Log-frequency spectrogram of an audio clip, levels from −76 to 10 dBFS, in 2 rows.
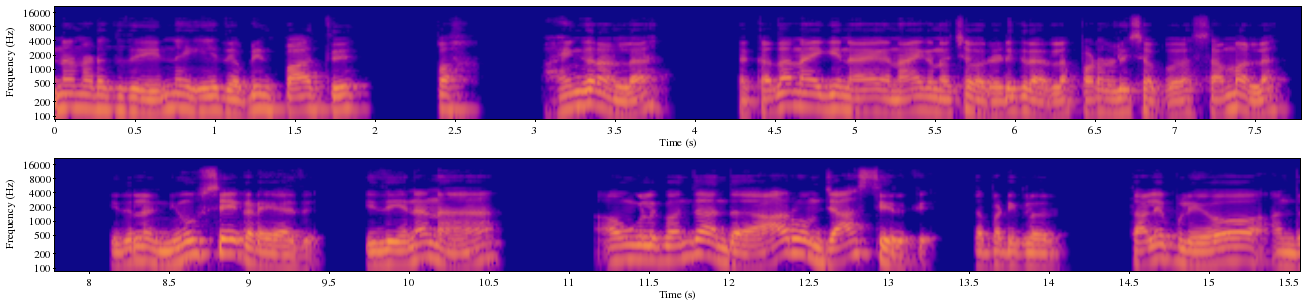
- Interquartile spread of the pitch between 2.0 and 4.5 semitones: No, average, 4.9 semitones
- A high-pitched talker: No, low, 135 Hz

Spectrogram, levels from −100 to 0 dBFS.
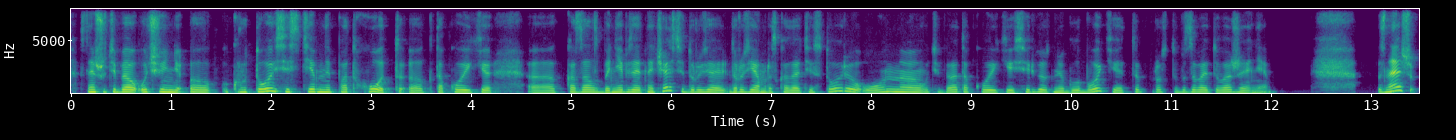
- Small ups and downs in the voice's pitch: Yes, narrow, 2.3 semitones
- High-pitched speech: Yes, high, 195 Hz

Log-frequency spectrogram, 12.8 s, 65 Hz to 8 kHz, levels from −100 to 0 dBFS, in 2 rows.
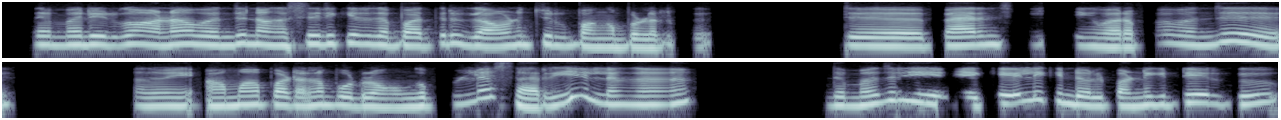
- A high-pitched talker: Yes, high, 210 Hz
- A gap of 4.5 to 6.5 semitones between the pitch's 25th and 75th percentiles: No, narrow, 2.4 semitones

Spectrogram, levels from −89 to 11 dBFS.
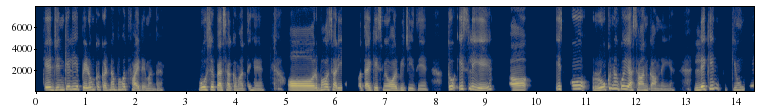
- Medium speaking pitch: No, high, 205 Hz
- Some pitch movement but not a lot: Yes, average, 5.0 semitones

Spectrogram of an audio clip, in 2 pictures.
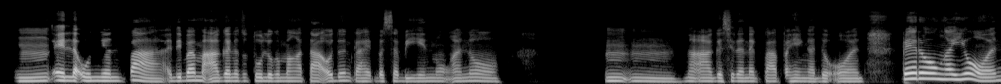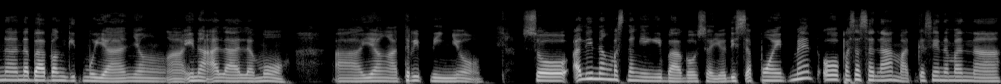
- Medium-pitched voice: Yes, medium, 160 Hz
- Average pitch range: Yes, average, 3.7 semitones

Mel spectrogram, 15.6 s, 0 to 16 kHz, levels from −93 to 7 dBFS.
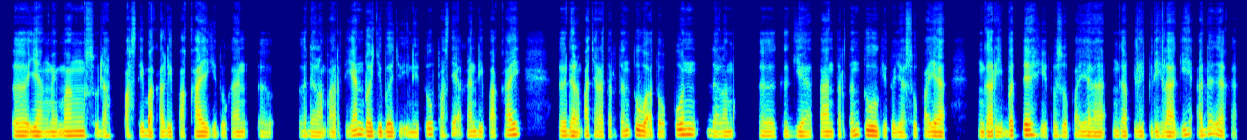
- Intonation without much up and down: Yes, narrow, 1.7 semitones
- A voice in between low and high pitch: No, low, 115 Hz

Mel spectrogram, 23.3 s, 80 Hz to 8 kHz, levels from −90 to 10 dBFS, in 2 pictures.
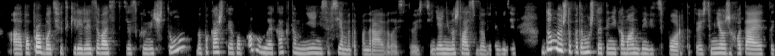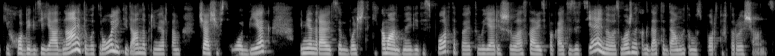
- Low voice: No, medium, 185 Hz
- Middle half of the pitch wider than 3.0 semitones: No, average, 2.7 semitones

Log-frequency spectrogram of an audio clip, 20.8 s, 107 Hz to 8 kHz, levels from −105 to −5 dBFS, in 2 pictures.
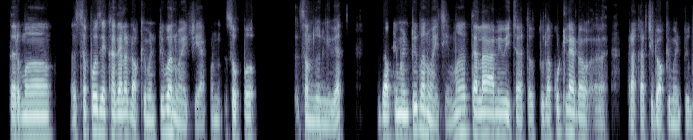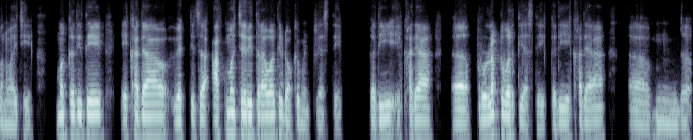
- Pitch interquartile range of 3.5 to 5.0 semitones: Yes, average, 3.8 semitones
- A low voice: Yes, low, 110 Hz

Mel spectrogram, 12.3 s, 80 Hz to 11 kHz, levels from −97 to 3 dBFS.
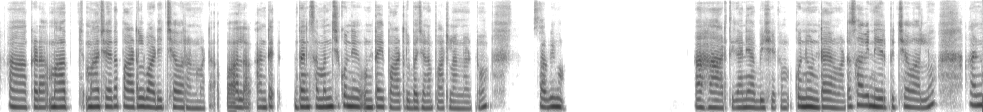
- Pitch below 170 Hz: No, high, 230 Hz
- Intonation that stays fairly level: Yes, narrow, 2.1 semitones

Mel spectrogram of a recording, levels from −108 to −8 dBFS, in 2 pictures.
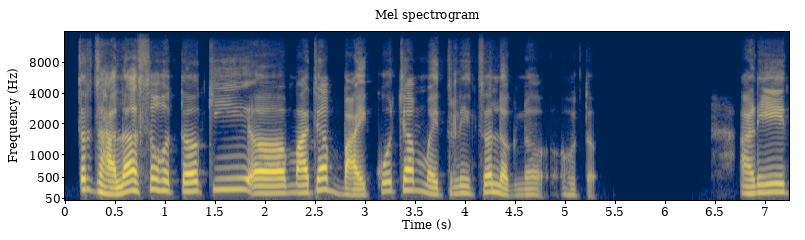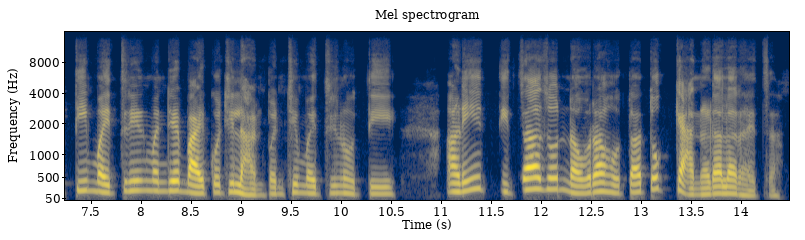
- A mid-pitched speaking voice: Yes, medium, 170 Hz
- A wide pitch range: Yes, wide, 5.8 semitones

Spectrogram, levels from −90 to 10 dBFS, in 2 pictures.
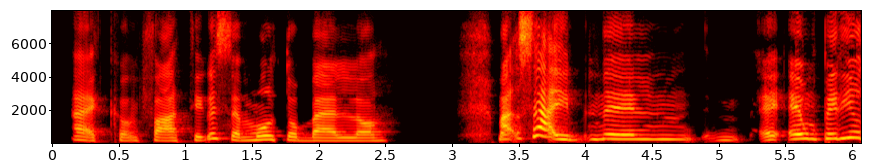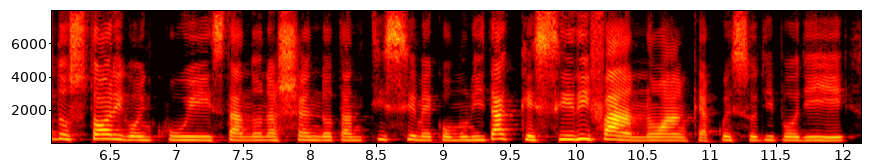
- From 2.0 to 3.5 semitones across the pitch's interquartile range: No, average, 4.5 semitones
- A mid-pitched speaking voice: No, high, 210 Hz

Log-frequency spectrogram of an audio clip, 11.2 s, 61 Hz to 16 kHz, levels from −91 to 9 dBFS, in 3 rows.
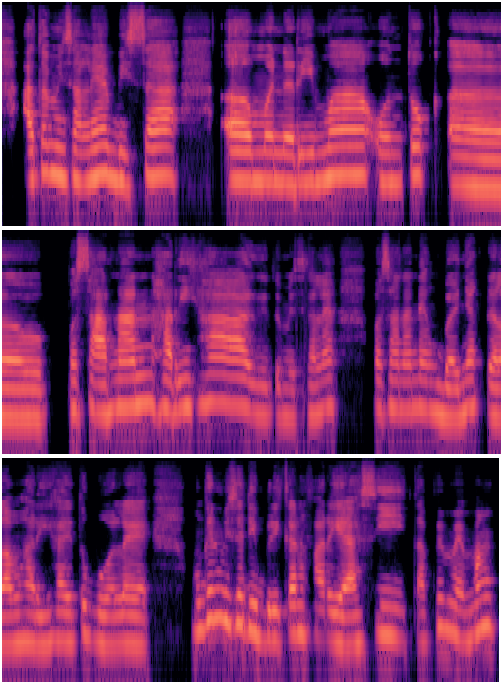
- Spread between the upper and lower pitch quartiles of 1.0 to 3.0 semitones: No, average, 3.6 semitones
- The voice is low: No, high, 190 Hz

